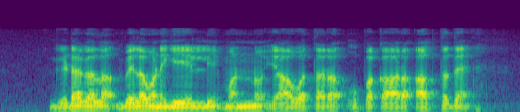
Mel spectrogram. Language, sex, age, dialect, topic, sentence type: Kannada, male, 60-100, Coastal/Dakshin, agriculture, question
